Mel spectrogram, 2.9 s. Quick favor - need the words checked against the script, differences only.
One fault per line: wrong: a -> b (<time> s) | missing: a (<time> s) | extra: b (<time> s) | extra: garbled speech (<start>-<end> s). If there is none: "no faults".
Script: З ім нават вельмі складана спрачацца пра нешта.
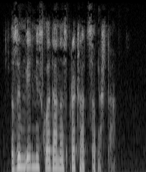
missing: нават (0.5 s)
missing: пра (2.0 s)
